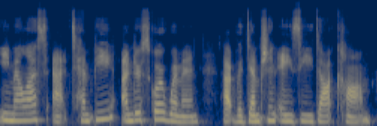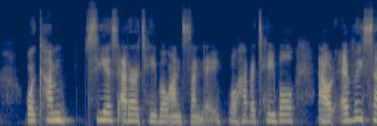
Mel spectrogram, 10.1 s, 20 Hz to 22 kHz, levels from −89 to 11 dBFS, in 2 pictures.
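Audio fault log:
Throughout: Opus voice compression, clearly audible at a low rate near 16 kbps; the hybrid coder's coarse excitation coding leaves the speech hoarse and slightly robotic.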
